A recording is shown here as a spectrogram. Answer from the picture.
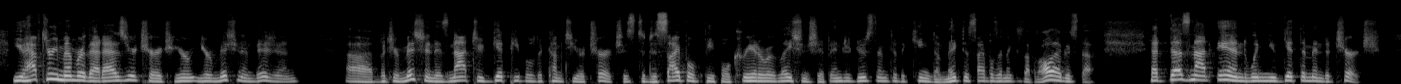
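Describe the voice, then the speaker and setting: A man with a Texan accent, fairly high pitch, ordinary pitch variation and a very fast pace, in a dry, close sound with no echo and a quiet background. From Texas, Houston. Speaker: church marketing consultant. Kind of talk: casual interview chat.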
